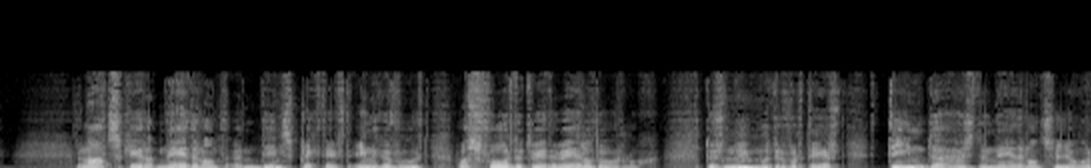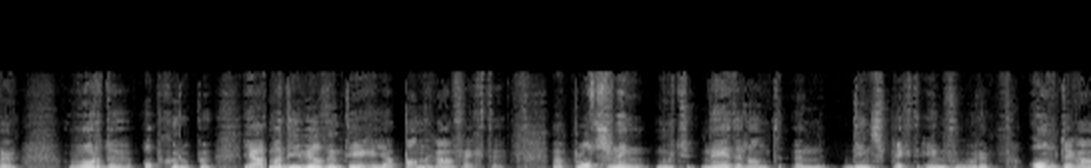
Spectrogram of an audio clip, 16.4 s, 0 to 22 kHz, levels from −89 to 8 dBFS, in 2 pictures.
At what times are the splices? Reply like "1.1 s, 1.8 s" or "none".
10.2 s, 12.3 s

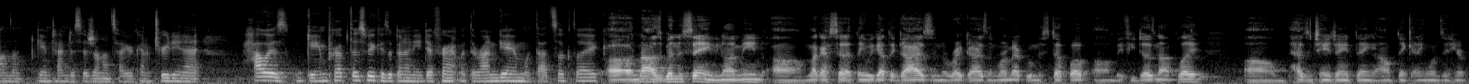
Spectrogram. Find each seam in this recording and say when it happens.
12.9 s

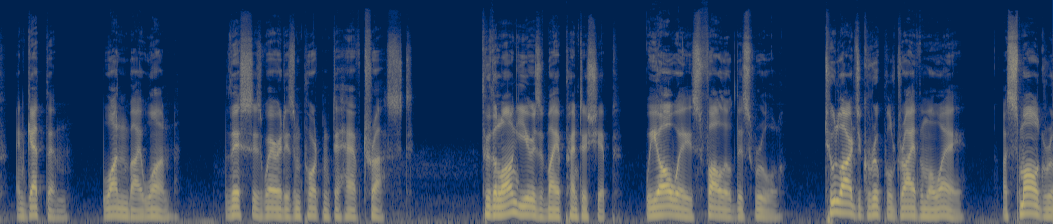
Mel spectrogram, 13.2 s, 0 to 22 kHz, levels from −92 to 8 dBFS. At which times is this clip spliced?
2.7 s, 6.0 s

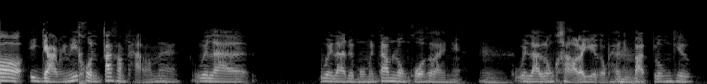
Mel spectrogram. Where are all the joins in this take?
5.1 s

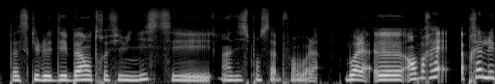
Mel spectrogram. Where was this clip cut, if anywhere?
3.4 s

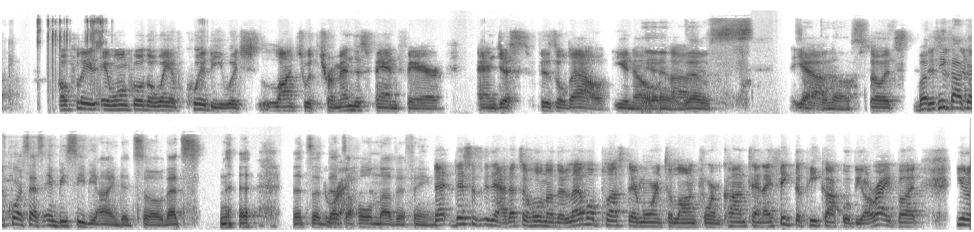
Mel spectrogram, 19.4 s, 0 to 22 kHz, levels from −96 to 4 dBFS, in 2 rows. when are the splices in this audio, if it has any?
none

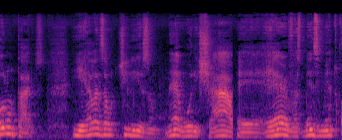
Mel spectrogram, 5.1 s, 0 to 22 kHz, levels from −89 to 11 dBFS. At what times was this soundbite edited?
3.5 s

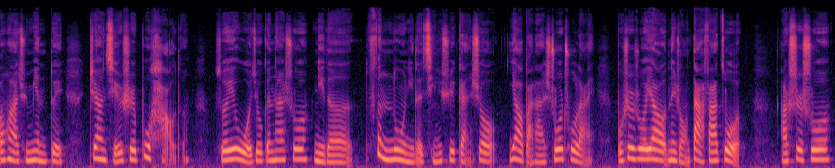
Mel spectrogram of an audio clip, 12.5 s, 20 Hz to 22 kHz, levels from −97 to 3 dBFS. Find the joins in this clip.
4.7 s

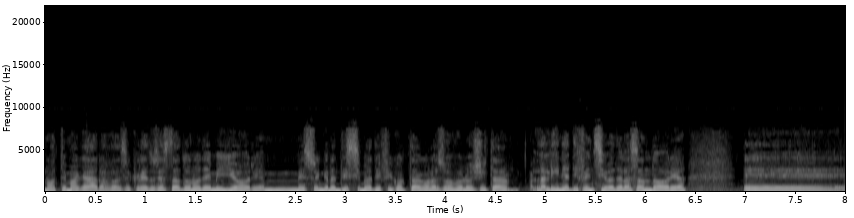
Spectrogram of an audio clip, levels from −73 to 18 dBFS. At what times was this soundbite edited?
4.8 s

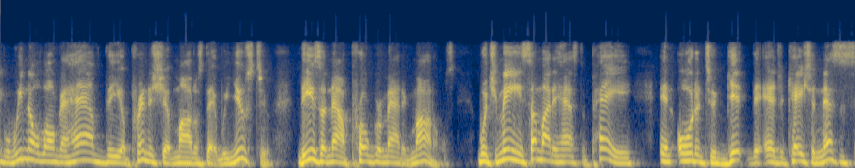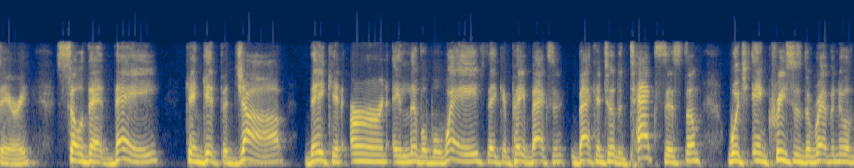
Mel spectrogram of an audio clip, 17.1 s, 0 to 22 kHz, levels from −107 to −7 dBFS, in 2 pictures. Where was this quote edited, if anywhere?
none

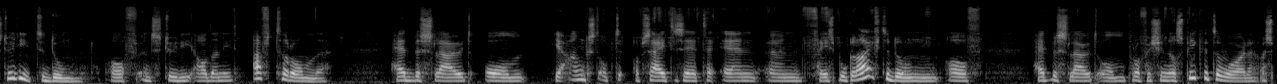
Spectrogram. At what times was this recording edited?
none

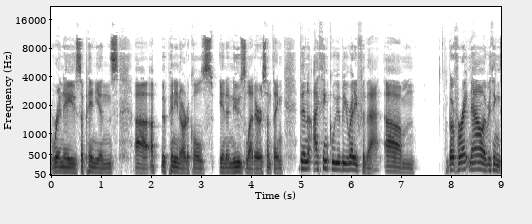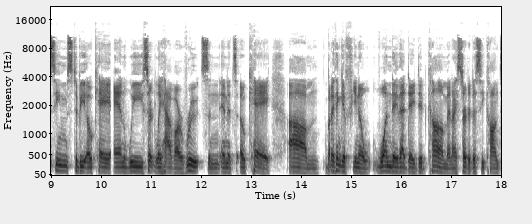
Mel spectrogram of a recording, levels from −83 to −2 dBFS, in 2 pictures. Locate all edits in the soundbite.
10.2 s

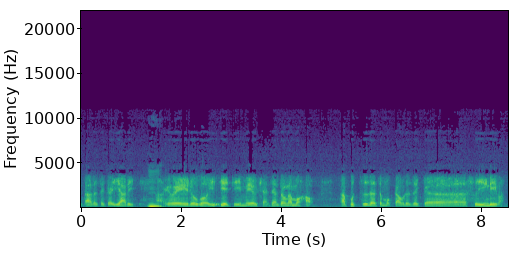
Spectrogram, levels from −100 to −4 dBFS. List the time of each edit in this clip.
none

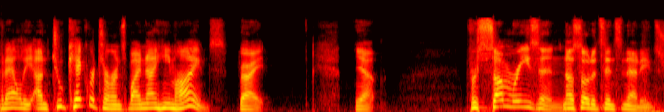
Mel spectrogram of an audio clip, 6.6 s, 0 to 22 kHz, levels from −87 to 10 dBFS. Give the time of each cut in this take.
3.4 s

